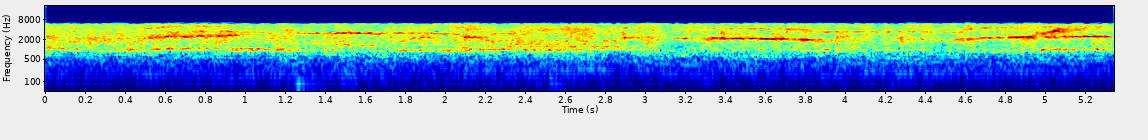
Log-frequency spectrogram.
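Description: Sustained audience applause, a dense steady wash of clapping that stays fairly loud for about five seconds, with a few high whistle-like streaks cutting through and no talking.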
